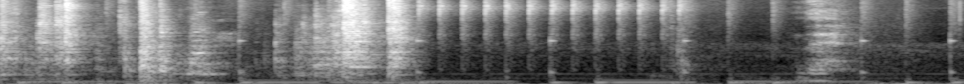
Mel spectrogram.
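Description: A metal lid is set onto a steamer pot being readied for king crab, giving several clanking, rattling knocks and scrapes that ring out loudly and close.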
